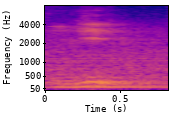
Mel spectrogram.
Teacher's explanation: es una vocal bien cerrada si uno la cierra más se puede convertir casi en una consonante y eso es una semiconsolada verdad es la y la yodo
